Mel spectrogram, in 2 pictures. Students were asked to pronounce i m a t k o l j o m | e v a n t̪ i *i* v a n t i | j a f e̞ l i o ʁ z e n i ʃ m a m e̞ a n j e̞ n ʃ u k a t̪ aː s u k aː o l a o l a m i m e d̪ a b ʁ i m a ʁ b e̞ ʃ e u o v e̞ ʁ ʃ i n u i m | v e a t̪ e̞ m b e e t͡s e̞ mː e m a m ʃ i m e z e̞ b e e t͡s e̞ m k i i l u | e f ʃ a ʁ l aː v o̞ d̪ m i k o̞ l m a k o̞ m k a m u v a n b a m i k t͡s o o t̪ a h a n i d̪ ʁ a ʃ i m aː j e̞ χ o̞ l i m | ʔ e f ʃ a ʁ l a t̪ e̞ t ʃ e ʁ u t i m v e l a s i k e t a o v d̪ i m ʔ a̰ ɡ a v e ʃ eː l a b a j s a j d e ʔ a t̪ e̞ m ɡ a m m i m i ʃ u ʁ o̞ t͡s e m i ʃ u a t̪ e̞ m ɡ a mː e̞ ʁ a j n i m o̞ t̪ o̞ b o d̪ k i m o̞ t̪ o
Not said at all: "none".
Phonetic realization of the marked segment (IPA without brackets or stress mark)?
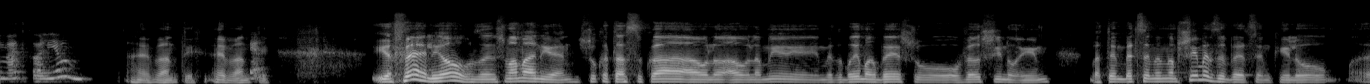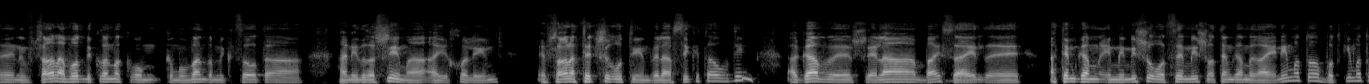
e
